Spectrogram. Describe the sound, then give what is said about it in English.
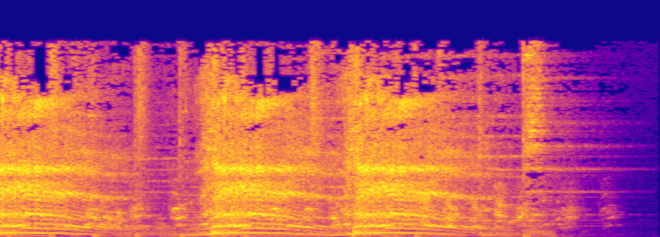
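Several dogs, Michael Vick's dogs, bark loudly in a continuous, overlapping clamor, with calls rising and falling in waves for about six seconds before cutting off. No one speaks. “because when they win Michael Vick's dogs, they'll just let them out and let them go.”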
